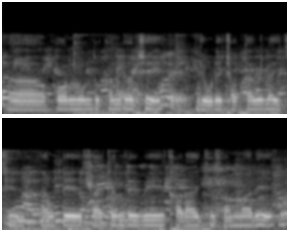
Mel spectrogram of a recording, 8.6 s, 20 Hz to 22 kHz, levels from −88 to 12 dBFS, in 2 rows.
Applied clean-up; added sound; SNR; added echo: none; Hammer; 14 dB; none.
